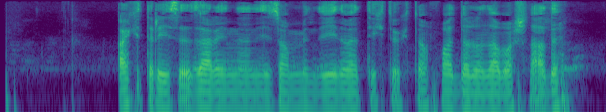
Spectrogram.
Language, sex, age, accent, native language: Uzbek, male, 12-17, Toshkent viloyati, Uzbek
